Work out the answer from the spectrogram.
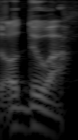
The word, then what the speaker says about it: Odua: So the full name is Oduduwa, but the short name, which the one mostly everyone says, is Odua, which is much more digestible.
